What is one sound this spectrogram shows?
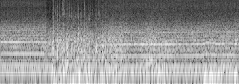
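A racing car engine drops in revs as the car slows.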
